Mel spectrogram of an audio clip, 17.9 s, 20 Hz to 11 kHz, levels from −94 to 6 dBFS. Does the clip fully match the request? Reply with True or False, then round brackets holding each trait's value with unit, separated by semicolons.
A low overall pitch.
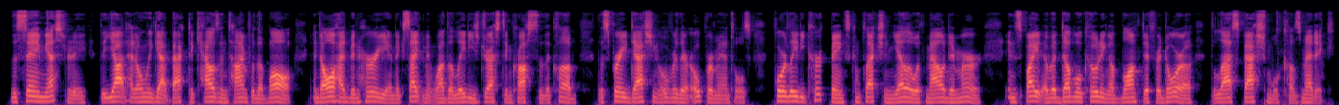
True (130 Hz)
